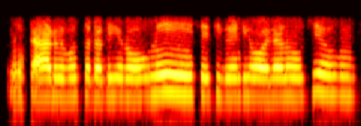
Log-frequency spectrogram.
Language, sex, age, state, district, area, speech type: Odia, female, 45-60, Odisha, Angul, rural, conversation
